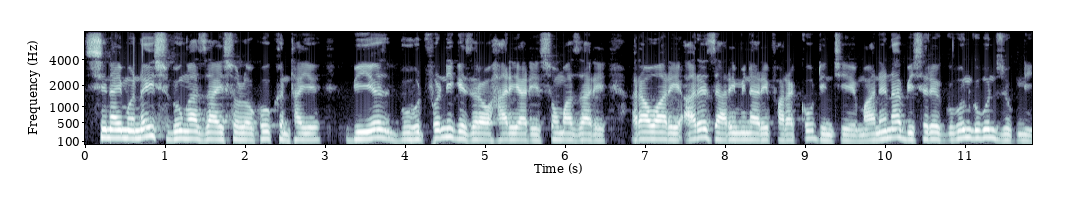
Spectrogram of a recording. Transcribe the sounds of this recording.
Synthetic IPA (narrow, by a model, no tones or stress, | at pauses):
sinajmɯnɯjsubuŋazajsɔlɔkʰukʰɯntʰajɯ | bijɯbuhut̚pʰɯɾniɡezaɾawɦaɾijaɾisɔmazaɾiɾawaɾiʔa̰ɾɯzaɾiminaɾipʰaɾakːɯwdintʰijɯmanɯnabisɯɾɯɡubunɡubunzuk̚ni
